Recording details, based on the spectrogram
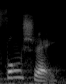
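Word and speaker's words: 风水: wind and water what is that that means fun that's exactly how it's pronounced so wind is a combination between okay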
